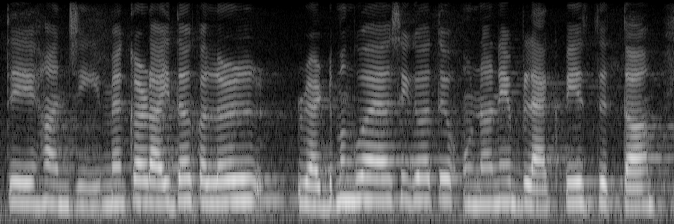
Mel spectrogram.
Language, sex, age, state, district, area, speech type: Punjabi, female, 18-30, Punjab, Amritsar, urban, spontaneous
